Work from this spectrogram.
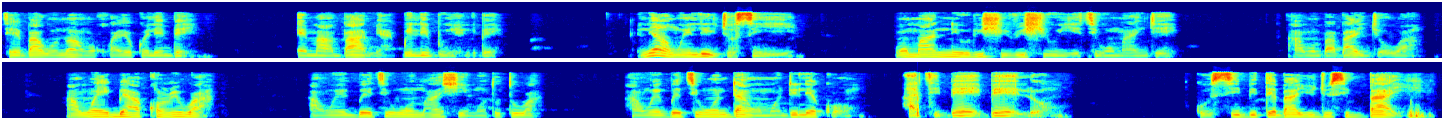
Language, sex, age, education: Yoruba, male, 15-29, tertiary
